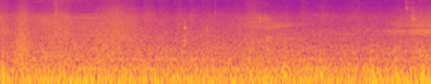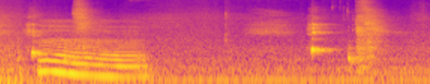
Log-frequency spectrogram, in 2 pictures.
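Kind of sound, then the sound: human body sound, sneeze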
